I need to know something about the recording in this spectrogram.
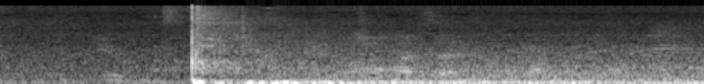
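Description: A volleyball struck once by a player's hands or arms, a single sharp smack about two-thirds of a second in, followed by a low steady rumble.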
